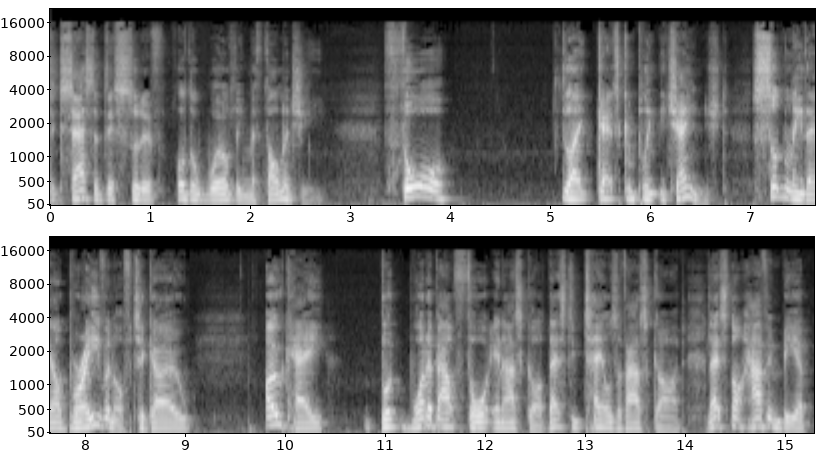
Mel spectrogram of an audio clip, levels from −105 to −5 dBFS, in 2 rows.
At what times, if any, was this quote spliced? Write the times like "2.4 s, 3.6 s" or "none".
5.4 s, 14.2 s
